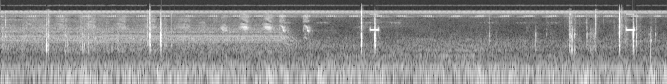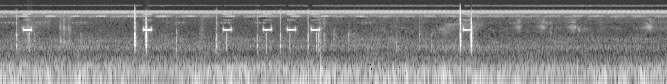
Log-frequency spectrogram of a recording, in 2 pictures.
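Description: FPV goggles giving short high electronic beeps as their buttons are pressed, about eight beeps with clicks scattered through, over a steady low background hum. A faint steady tone stops about three and a half seconds in.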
